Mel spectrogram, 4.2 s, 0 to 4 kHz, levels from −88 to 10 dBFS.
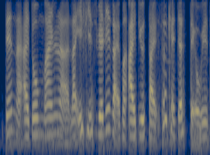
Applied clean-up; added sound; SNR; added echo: neural mask model RNNoise.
